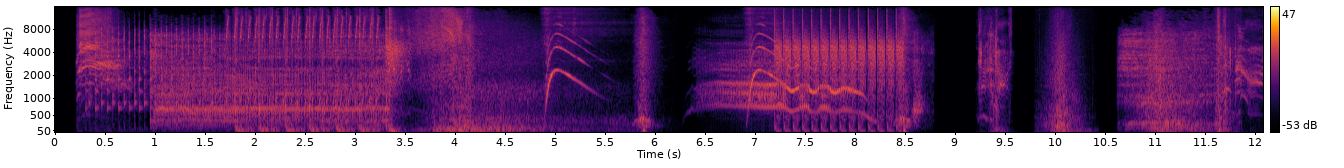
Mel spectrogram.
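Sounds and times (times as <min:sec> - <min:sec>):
cartoon creature shrill rattling scream: 0:00.2 - 0:03.4, 0:06.6 - 0:08.2.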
